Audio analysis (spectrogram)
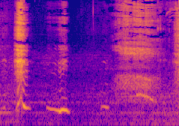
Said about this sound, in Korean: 어머머, 아 지금 우는 거야? 응? 울긴 누가 울어요?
